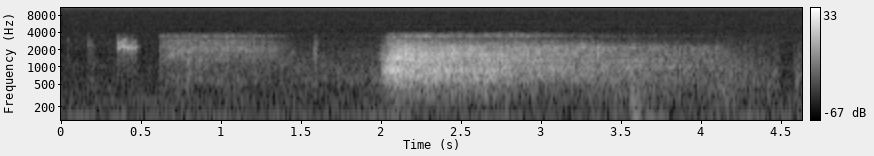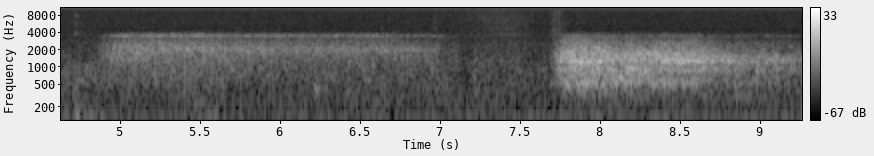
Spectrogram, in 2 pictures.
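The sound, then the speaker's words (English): A person inhales and exhales deeply in long, airy, hissing breaths that swell and fade, with a brief short breath near the start, fairly quiet and with no talking. “Can you take a couple breaths, inhale and exhale for me again?”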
